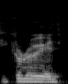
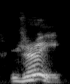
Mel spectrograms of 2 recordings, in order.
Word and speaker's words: Drui: us are familiar with an older one, which isn't pronounced much different, Drui, which is D-R-U-I. And that seems to be much more going into the ancient times, but it's not pronounced that much different, really, is it?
